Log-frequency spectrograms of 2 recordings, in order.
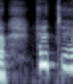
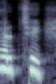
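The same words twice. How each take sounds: First: 'help చేయి' lifted higher and softer, rising at the end; softer mocking 'help చేయి' with a rising tail; mocking rising order. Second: 'help చేయి' pressed down and falling; falling 'help' punched, 'చేయి' closing it off; curt falling order. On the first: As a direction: toss 'help చేయి' up as a sneering question. Sarcastic order to go help. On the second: Acted. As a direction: drop 'help చేయి' like a final command. Repeats order, dropping flat.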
